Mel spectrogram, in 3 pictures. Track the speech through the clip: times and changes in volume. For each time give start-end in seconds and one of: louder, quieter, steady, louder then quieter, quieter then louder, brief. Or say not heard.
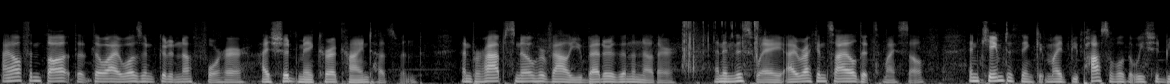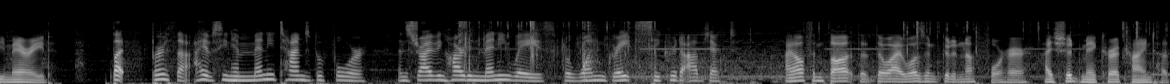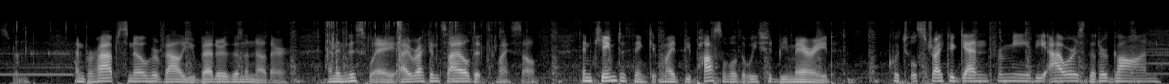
0.0-35.0 steady.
